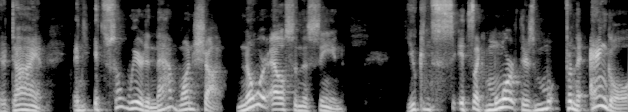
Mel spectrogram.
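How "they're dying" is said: put-on whispered delivery. Retelling a scene where a character warns the doctor: imitating a whisper. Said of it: "Paris is now whispering to the doctor".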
